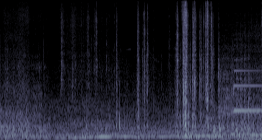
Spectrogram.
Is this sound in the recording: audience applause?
no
